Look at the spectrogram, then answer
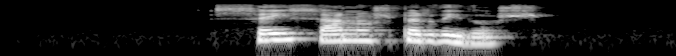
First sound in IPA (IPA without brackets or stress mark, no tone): s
